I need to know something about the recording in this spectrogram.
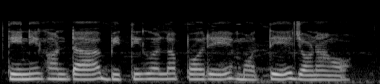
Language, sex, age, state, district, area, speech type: Odia, female, 18-30, Odisha, Malkangiri, urban, read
